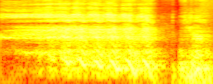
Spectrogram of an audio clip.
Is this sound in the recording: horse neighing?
yes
